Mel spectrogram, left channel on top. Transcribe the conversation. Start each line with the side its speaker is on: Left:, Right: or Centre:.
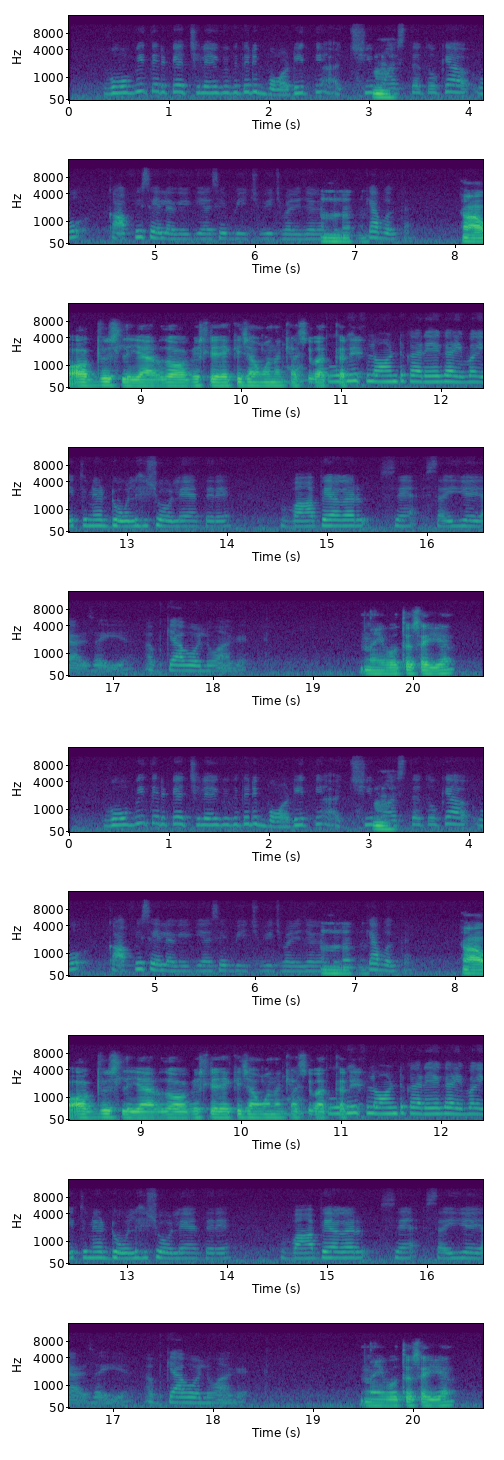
Centre: वो भी तेरे पे अच्छी लगेगी क्योंकि तेरी बॉडी इतनी अच्छी
Left: हम्म
Centre: मस्त है तो क्या वो काफी सही लगेगी ऐसे बीच बीच वाली जगह
Left: हम्म
Centre: पे क्या बोलता है
Left: हाँ ऑब्वियसली यार वो तो ऑब्वियसली लेके जाऊंगा ना
Centre: है
Left: कैसी
Centre: ना
Left: बात
Centre: तू
Left: करिए
Centre: भी फ्लॉन्ट करेगा ही भाई इतने डोले शोले हैं तेरे वहां पे अगर से, सही है यार सही है अब क्या बोलूं आगे
Left: नहीं वो तो सही है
